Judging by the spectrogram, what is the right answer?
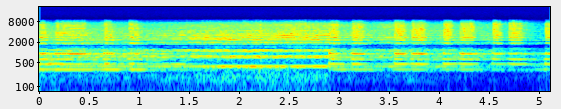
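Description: Diesel locomotive horn, from a WDM-3D, sounding one long, steady blast of several tones held together. The chord steps to a different pitch about three seconds in.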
